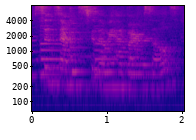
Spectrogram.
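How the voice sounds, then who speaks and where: A woman's voice: mid-range voice, fairly even intonation, quick pace, music in the background. A young woman from the United States chatting casually as an interviewee, on a living room sofa. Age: young adult. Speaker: student interviewee. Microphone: far camera. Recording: very echoey room, distant mic.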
